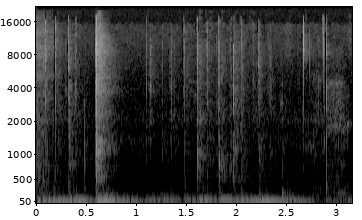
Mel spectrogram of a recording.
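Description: Quiet, close keystrokes on a computer keyboard as a headline is typed, irregular taps with one sharper key hit early on, over faint room noise.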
